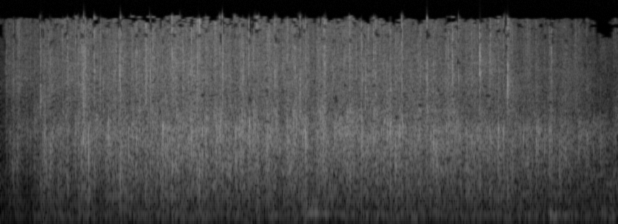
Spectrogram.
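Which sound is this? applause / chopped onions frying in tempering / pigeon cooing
applause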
